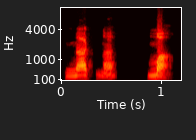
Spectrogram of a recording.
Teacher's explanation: in MA sound the air is actually going through your nasal cavity and coming out that's why you are having that you know nasalized you know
